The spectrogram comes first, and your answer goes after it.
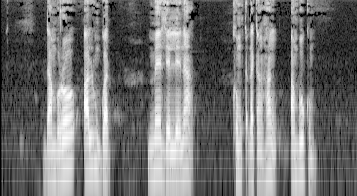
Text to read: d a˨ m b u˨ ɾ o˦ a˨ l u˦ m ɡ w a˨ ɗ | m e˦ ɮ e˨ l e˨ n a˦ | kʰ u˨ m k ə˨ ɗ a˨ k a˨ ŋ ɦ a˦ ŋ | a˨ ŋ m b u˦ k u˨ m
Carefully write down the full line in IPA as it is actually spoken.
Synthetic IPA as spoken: d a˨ m b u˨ ɾ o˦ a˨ l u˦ m ɡ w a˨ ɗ | m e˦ ɮ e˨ l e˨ n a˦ | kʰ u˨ m k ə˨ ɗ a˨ k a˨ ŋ ɦ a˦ ŋ | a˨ m b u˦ k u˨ m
